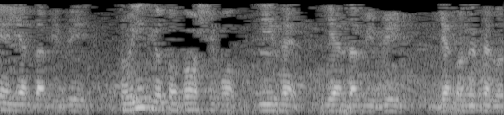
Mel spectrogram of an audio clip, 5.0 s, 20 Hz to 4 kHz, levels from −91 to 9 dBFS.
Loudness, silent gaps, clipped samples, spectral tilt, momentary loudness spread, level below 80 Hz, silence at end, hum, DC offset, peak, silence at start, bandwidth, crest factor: -22 LUFS; none; under 0.1%; -10.5 dB/octave; 8 LU; -46 dBFS; 0 s; none; under 0.1%; -6 dBFS; 0 s; 3.8 kHz; 16 dB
